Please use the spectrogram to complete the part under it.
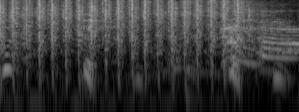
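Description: Rapid automatic gunfire rattles in a video game shooter, a fast even burst of shots lasting over a second, with brief voice sounds under it.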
